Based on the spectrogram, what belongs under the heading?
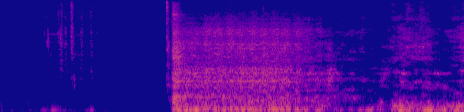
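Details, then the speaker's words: Yugo, first start attempt on ethanol-free TruFuel with two-stroke oil: quiet start, then uneven starter churning with a few catches that never settle into running; fires but won't start. "Boys, I'm telling you what, she was close to being a runner there."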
